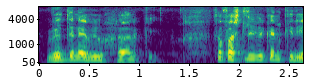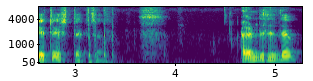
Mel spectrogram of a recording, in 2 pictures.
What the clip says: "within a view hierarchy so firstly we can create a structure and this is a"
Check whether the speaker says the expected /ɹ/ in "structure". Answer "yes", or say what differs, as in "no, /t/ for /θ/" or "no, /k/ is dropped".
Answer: no, /ɹ/ is dropped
